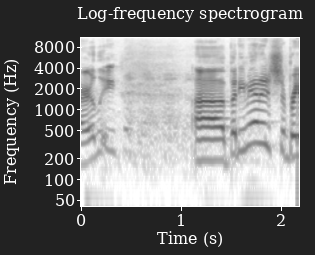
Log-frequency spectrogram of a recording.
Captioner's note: laughs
